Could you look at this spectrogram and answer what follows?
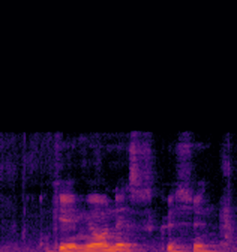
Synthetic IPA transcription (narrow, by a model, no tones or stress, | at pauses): ʔokʰemiɔnɛkskʰwɛst͡ʃə̃n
